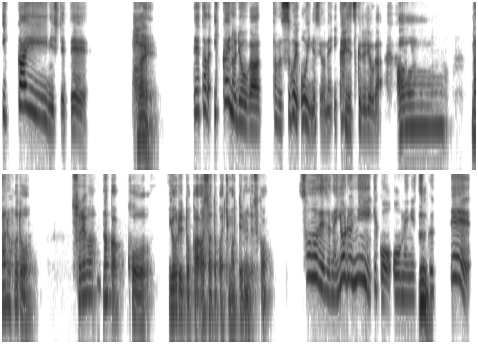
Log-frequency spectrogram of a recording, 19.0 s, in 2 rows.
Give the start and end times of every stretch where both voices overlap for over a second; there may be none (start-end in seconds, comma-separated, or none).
none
